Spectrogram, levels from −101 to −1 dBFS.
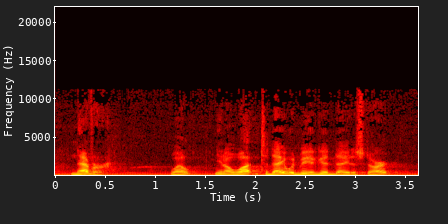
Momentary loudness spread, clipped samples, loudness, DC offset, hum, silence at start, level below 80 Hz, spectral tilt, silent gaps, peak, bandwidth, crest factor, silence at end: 13 LU; under 0.1%; -38 LUFS; under 0.1%; 60 Hz at -55 dBFS; 0 s; -54 dBFS; -7 dB/octave; none; -20 dBFS; 11.5 kHz; 18 dB; 0 s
